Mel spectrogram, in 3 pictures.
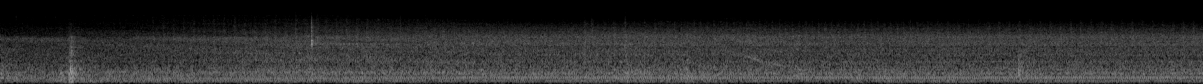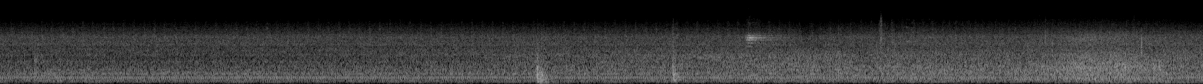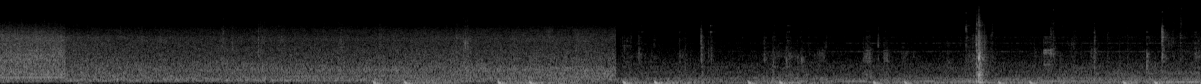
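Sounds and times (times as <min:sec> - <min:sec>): car engine idling: 0:00.0 - 0:36.0
car door shutting: 0:27.8 - 0:35.9.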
